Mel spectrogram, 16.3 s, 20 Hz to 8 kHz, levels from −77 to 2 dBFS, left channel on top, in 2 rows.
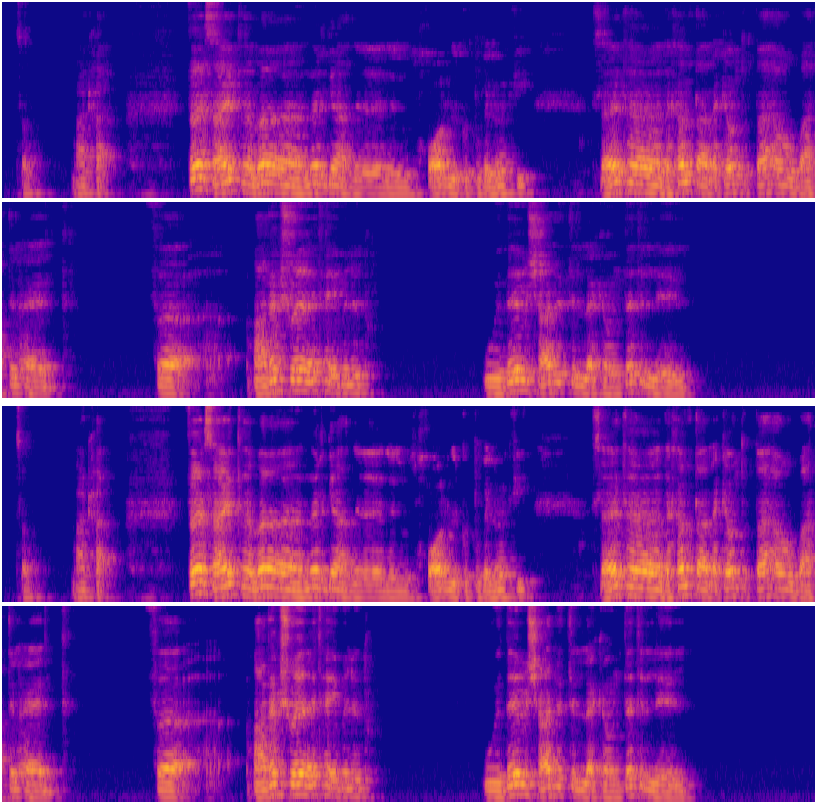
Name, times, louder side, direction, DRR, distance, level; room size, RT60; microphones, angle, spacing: voice 1, 0.7-1.1 1.4-5.3 5.9-8.8 9.6-10.2 10.6-11.8 12.9-14.9, right 2 dB, 75° right, 2.6 m, -21 dB
17.0 x 8.0 x 2.9 m
head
